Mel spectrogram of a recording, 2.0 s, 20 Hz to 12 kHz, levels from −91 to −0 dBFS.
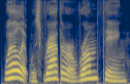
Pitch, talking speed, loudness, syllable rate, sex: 210 Hz, 215 wpm, -15 LUFS, 4.3 syllables/s, female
